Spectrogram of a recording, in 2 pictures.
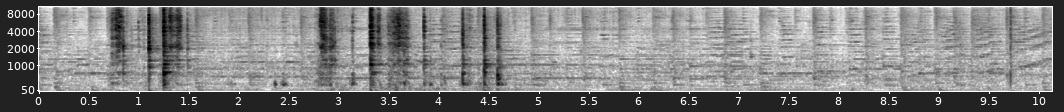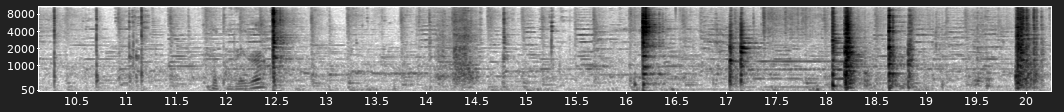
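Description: A metal serving spoon clinking and scraping against a metal cooking pot and an enamel plate as cooked biryani rice is dished out, in scattered clusters of sharp clinks, over background music.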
